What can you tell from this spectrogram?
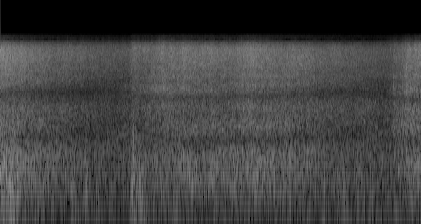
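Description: Small ocean waves breaking and washing up the beach: a steady rush of surf that swells about three seconds in and again near the end.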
